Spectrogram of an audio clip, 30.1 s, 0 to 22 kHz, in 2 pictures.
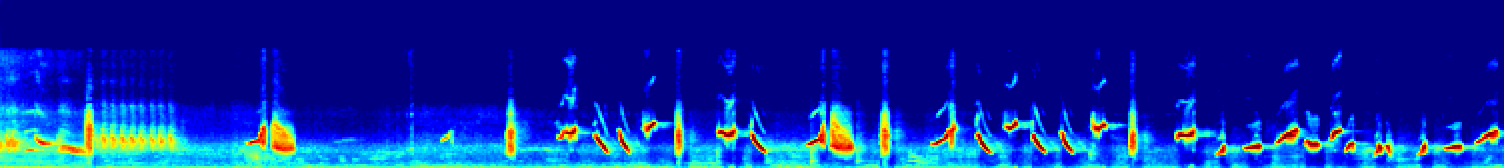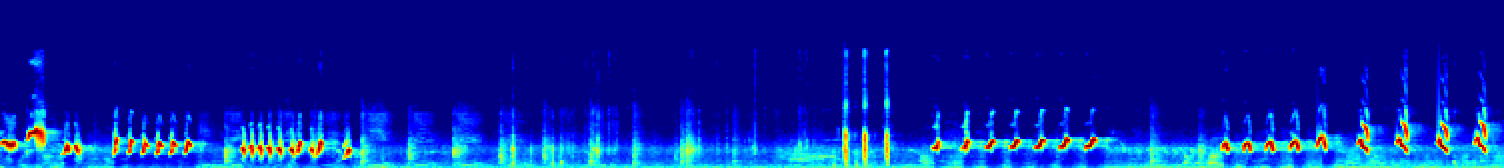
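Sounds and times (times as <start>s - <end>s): bird singing whistled notes: 5.1s - 8.6s, 24.4s - 26.3s.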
